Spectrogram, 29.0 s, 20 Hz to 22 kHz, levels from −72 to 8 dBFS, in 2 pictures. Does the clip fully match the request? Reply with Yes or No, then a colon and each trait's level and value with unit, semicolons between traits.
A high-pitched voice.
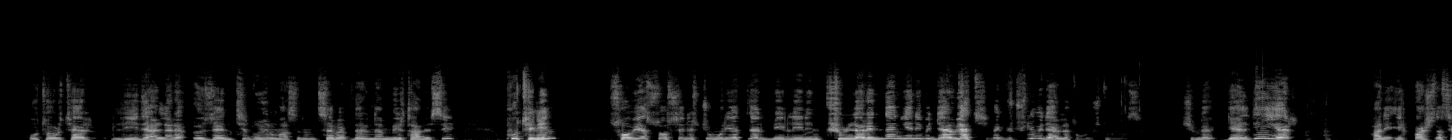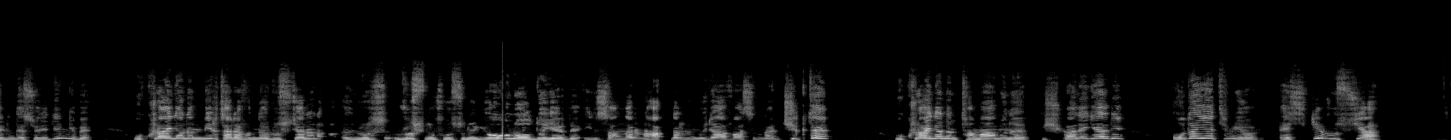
Yes: high, 215 Hz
